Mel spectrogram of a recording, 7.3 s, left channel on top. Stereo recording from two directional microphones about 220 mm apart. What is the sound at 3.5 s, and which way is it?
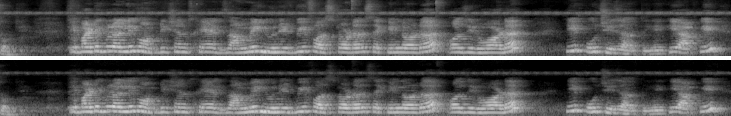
A woman's voice, 30° left (ahead or behind).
